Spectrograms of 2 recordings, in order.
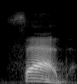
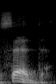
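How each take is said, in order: First: The word is drawn out and exaggerated. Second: The word is said quickly and naturally. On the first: "이거 제가 조금 과장을 집어넣어서" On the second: "제가 조금 빨리 해볼게요"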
